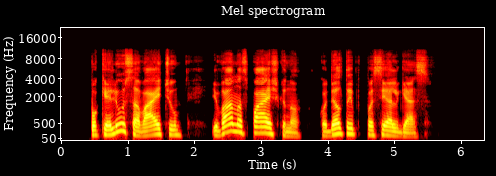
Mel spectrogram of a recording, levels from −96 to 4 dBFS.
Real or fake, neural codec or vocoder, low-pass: real; none; 10.8 kHz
